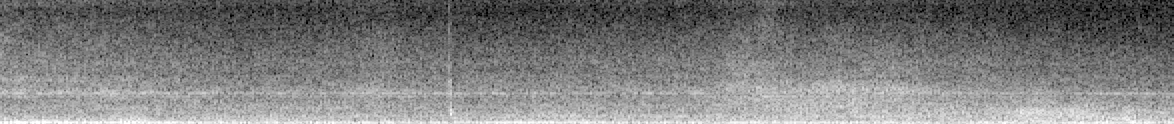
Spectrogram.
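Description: A jet engine whines and roars steadily as an airliner taxis close by.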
